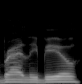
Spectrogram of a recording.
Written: Bradley Beal

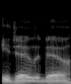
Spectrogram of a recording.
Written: EJ Liddell

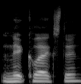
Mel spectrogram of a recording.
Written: Nic Claxton

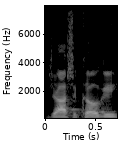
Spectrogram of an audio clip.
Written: Josh Okogie

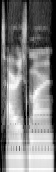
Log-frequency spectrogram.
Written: Tyrese Martin

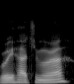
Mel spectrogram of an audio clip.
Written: Rui Hachimura

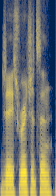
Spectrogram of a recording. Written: Jase Richardson

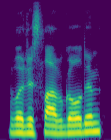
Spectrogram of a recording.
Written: Vladislav Goldin

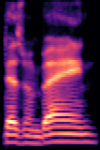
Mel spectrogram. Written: Desmond Bane

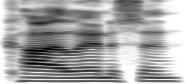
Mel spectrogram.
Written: Kyle Anderson

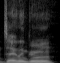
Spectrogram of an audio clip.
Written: Jalen Green

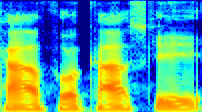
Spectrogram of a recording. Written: Kyle Filipowski

